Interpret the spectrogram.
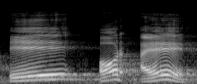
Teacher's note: ए और ए का उच्चारण स्थान ये कंठ और तालु से मिलकर के होता है।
